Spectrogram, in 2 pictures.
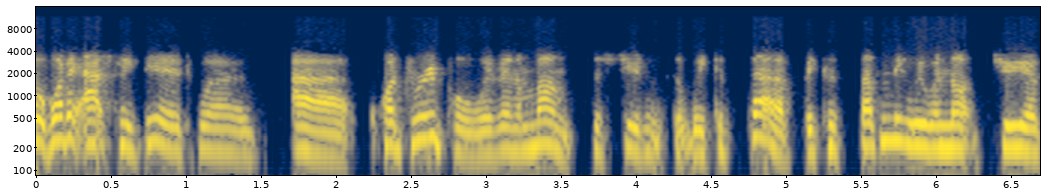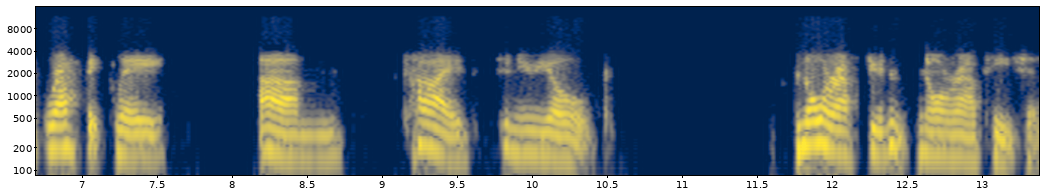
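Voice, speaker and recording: With a British accent, the speaker talks at a moderate pace using lively intonation. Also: woman, medium pitch for a woman. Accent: British accent, noticeable. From UK. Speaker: education nonprofit founder. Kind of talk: presentation.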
